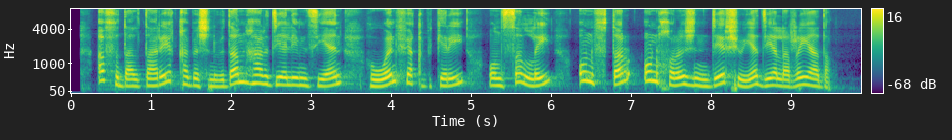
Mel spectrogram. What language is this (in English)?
Moroccan Arabic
